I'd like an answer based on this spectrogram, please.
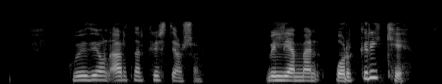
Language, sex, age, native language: Icelandic, female, 40-49, Icelandic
